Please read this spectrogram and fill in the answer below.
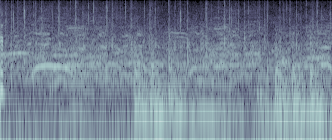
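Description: Faint ambience of an outdoor football pitch just after a goal: scattered distant shouts and some clapping from players and spectators. A low steady hum comes in just under two seconds in.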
